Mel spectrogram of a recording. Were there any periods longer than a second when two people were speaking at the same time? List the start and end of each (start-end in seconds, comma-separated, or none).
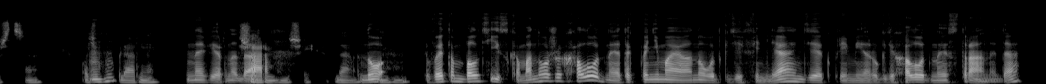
none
